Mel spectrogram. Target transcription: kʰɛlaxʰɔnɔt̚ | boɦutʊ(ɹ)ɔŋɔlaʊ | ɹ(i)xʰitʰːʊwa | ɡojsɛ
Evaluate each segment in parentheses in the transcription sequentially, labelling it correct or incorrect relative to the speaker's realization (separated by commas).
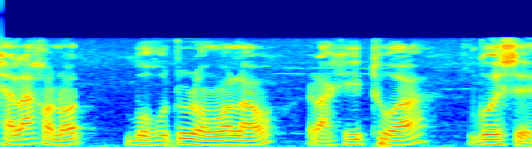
correct, incorrect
